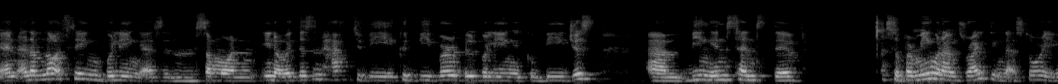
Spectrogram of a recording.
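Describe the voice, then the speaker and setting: Female interviewee with Egyptian accent, warm dark timbre, reflective and earnest, conversational, recorded with audible room echo. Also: on the low side. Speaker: interviewed children's book author. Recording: roomy, echoey sound.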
